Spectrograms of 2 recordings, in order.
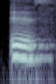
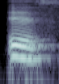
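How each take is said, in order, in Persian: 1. مصوت یک صدای i کوتاه است. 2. مصوت یک صدای i کوتاه است.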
